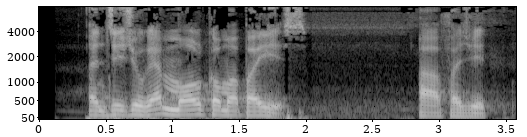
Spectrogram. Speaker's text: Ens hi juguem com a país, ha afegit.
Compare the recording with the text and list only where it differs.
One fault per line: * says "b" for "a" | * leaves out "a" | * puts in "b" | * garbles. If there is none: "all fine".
* puts in "molt"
